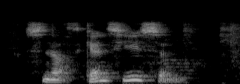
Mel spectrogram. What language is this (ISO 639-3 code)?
kab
